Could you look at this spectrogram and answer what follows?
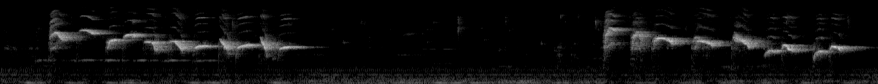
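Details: Greater green leafbird during early pairing; two bursts of rapid descending whistled notes, each phrase stepping lower over three seconds, separated by a quiet gap.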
